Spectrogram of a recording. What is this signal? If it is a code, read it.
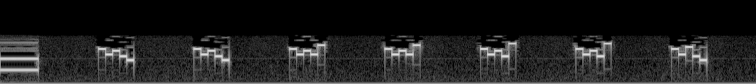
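Five-tone selective call (ZVEI), heard as quick runs of five tones, tones of about 70 ms. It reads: 85742 85742 85750 85750 85744 85744 85942
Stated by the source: ZVEI five-tone selective call received on SDR.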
